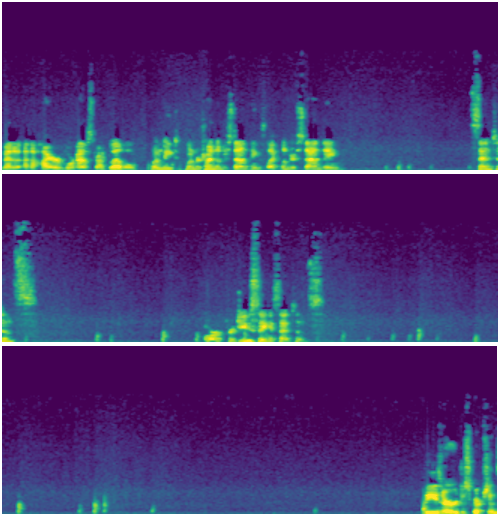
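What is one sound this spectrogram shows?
A young man speaks calmly and clearly to a nearby microphone.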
